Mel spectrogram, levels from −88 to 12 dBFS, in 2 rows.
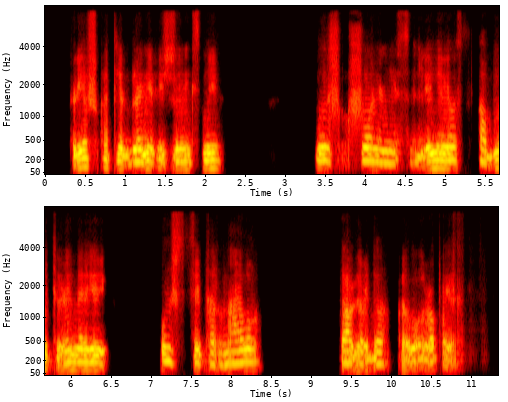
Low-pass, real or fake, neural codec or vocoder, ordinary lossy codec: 7.2 kHz; fake; codec, 16 kHz, 1 kbps, FreqCodec, smaller model; MP3, 64 kbps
